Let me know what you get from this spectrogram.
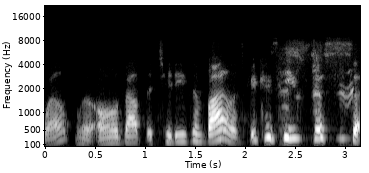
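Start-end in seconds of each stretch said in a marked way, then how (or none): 0.0-2.0 polished, clean, well-spoken, educated lecturer voice. Imitating a professor's well-educated sounding voice saying a crude slogan. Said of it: "I love that my professor is like".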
